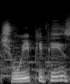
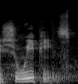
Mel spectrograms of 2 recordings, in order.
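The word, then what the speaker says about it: Schweppes: It's not Shweepies like I've been pronouncing it. It's actually Shweepies.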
